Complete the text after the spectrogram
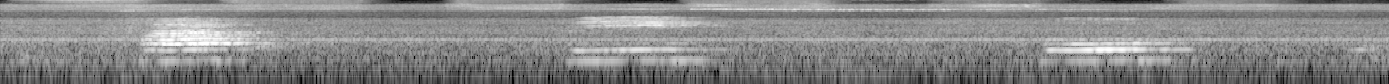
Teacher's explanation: Kalau gigi atasnya itu nyentuh di badan bibir bawah itu situ terus.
